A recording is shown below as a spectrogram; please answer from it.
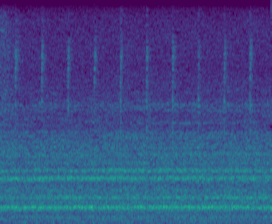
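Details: Chinese heater (owner's term) with a makeshift air filter on the induction side, first lit after priming and bleeding the pump, in a quick test: steady blower hum, held mid tone, even combustion rush and light regular ticking; running normally.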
